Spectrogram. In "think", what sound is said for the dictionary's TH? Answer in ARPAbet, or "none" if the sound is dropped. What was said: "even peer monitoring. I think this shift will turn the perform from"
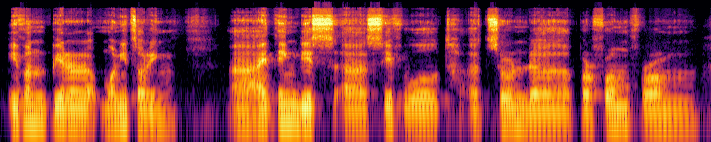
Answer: T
